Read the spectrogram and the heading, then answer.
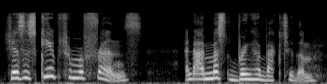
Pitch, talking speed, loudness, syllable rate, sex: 250 Hz, 255 wpm, -17 LUFS, 5.9 syllables/s, female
